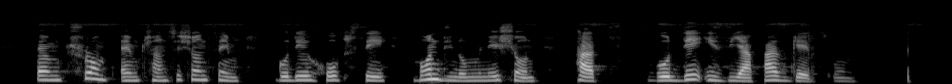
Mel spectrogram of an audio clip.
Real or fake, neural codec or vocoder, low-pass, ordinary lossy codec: real; none; 7.2 kHz; none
